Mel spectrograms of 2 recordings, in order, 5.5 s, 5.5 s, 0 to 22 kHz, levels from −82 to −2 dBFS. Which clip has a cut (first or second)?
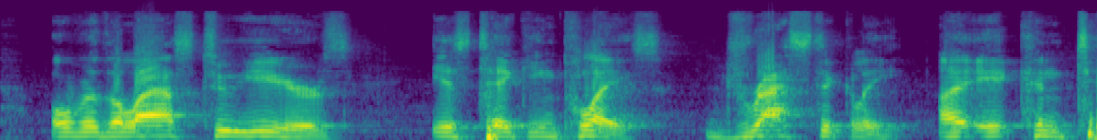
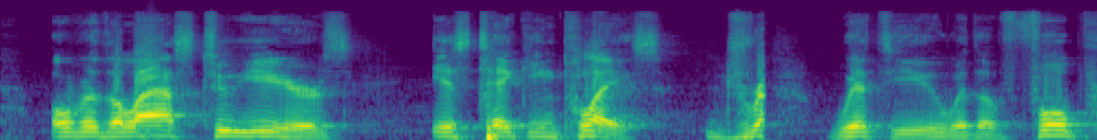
first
